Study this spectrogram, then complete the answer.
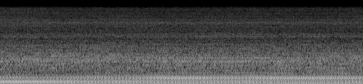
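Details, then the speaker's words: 2007 Yamaha Virago 250 twin, first start after electrical repairs with air box off and tank loosely fitted: fast, steady idle, even drone, no hunting; idle set too high and hanging, air-fuel mixture screw to be adjusted. "idle's kind of high. Let me open the door. Maybe adjust the idle down a little bit. Sounds like the idle's hanging a little bit."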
